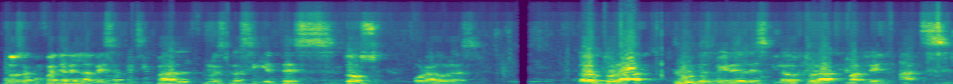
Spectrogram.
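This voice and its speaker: A man's voice: mid-range voice, steady tone, unhurried. Echoey male conference moderator. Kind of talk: formal event announcements. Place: conference hall. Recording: echoey hall, distant mic, crowd.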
